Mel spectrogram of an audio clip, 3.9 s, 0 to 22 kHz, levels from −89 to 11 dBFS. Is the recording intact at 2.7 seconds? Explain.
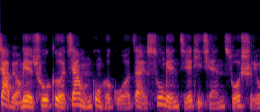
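Yes, the speech at 2.7 seconds is intact, with no audible fault at that moment.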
